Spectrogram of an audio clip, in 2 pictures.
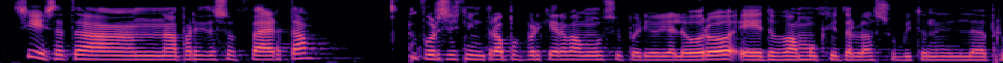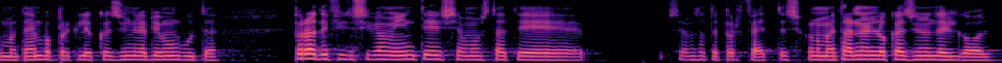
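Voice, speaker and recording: Very clear-voiced young woman player. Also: on the low side, flat delivery, a little fast. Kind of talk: post-match interview. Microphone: handheld mic held by interviewer.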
